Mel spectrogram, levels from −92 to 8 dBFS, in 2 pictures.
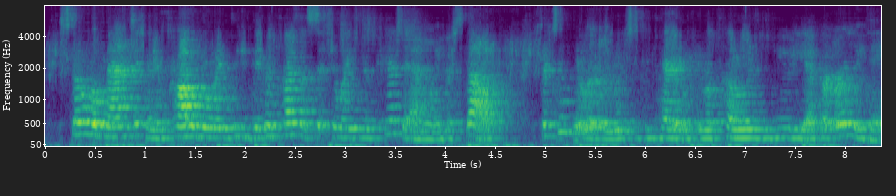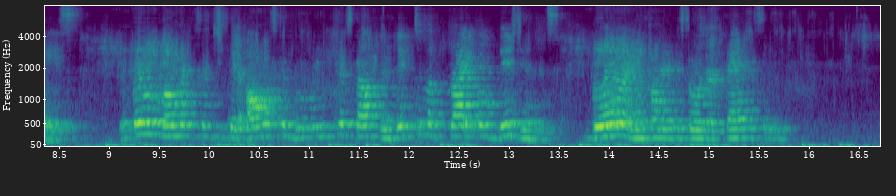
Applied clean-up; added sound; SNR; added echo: neural separator model SepFormer DNS4.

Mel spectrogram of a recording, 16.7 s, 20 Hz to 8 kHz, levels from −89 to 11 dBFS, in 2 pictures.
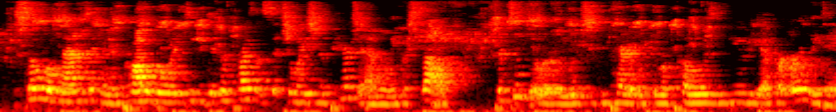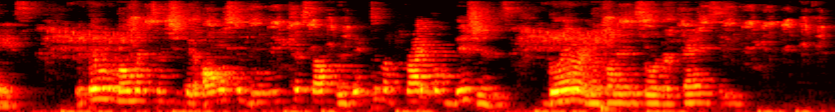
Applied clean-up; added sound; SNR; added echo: classical method WPE with log-MMSE.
